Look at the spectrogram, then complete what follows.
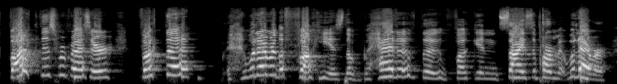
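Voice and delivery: loud cursing tirade; angry rant. Real, not acted. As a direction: spit out the curses. Ranting about professor.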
